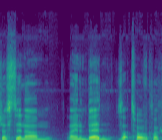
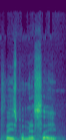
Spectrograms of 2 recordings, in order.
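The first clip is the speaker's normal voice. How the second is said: put-on pleading voice, quieter; 7 dB quieter than usual. Retelling how they kept begging at the end: imitating own begging. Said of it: "I was, like, begging".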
